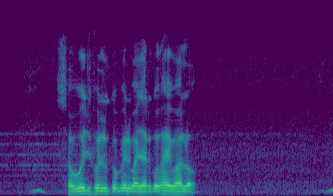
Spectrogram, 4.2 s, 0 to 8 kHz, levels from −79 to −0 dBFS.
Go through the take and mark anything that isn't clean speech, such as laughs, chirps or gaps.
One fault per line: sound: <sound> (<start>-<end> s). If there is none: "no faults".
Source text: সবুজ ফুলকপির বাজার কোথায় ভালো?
no faults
